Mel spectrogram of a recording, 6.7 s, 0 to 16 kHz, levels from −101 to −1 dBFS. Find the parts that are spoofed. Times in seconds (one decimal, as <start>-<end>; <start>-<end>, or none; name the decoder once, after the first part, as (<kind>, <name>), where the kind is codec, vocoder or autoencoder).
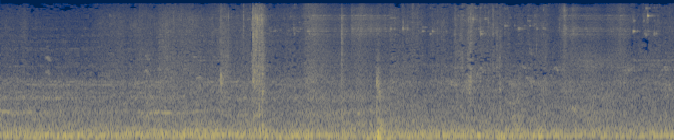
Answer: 3.1-3.9 (autoencoder, DAC-VAE); 5.6-6.3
